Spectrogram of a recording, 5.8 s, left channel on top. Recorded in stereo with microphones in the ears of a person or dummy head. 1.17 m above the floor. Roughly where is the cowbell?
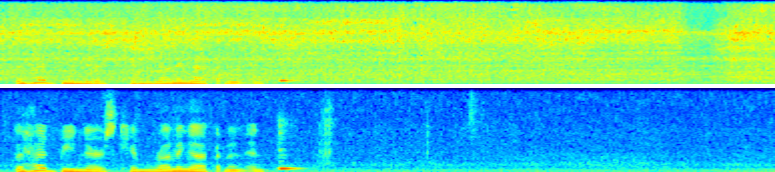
Centre.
